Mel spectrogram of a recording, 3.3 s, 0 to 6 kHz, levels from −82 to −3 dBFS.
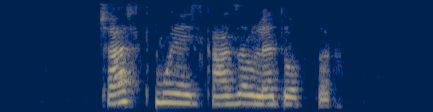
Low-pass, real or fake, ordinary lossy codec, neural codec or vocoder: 5.4 kHz; real; none; none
